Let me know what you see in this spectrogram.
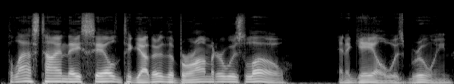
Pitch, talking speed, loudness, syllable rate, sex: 105 Hz, 200 wpm, -17 LUFS, 5.6 syllables/s, male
